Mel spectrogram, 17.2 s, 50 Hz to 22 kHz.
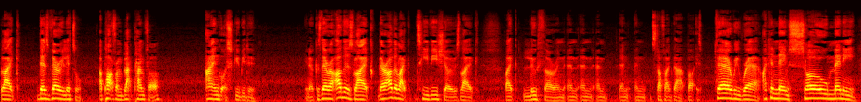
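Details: Young man whose stutter began in his early teens and worsened greatly between years 11 and 13, with blocks and strange noises; it is now much better, with word repetitions remaining; stuttering (mild).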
